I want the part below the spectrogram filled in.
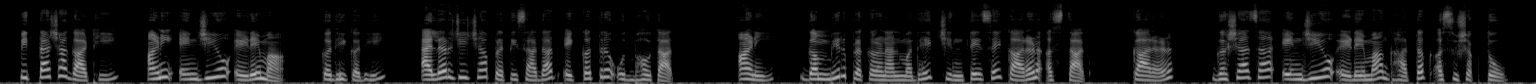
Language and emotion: Marathi, neutral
